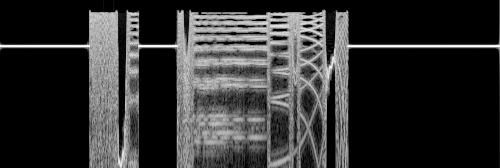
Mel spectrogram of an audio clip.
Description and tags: key to the dimension next door
Just a freaked out, slap-happy, electronic, glitch whack for your senses
- created with Argeïphontes Lyre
